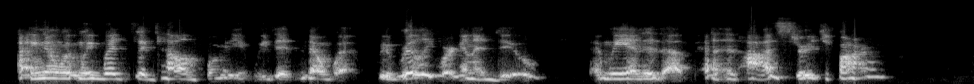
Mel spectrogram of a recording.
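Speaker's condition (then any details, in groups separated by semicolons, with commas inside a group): ALS; breathless after exertion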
